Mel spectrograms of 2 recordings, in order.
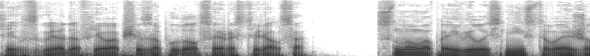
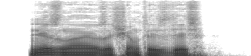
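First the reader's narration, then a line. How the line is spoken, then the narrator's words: Mocking. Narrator (Russian): насмешливо сказала Ритка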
